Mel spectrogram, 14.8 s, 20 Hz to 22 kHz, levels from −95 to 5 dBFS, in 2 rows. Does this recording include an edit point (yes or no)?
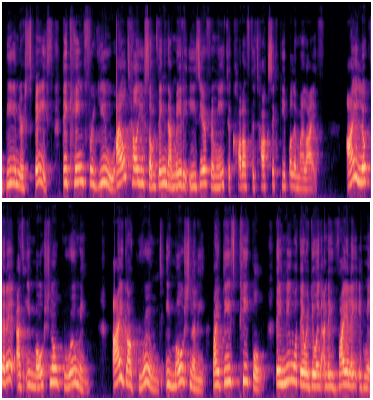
yes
